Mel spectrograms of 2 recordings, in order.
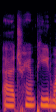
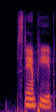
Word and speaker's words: stampede: So this next one, this is the last trampede one I have. Or is that how you say it? Stampede.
